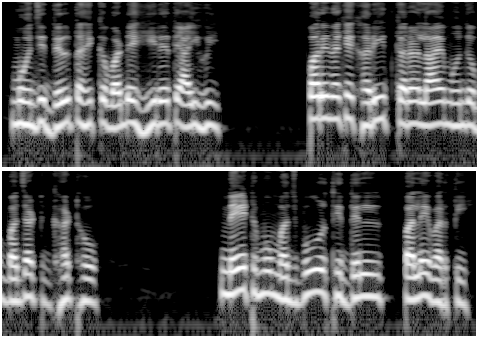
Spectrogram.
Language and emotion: Sindhi, sad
